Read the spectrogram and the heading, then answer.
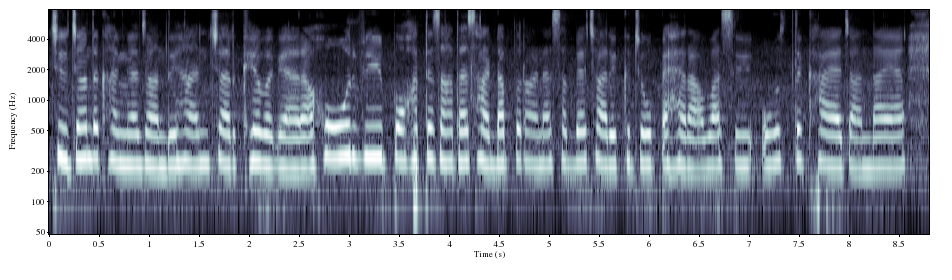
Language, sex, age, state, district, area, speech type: Punjabi, female, 18-30, Punjab, Mansa, rural, spontaneous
